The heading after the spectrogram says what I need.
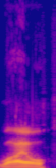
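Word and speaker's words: Lisle: um northern is uh in ly Illinois you spell that l i s l e Lyall uh no one would ever guess that but it's in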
